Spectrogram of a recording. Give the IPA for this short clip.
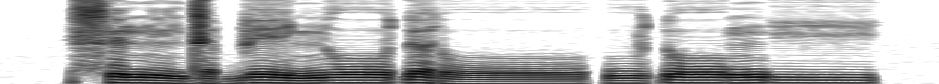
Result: s ɛ̃˧ n ĩ˨ d ɛ˨ b eː˦˨ ɲ oː˧ ɗ ə˦˨ ɾ oː˨ | u˨ ɗ oː˧ ŋ iː˧

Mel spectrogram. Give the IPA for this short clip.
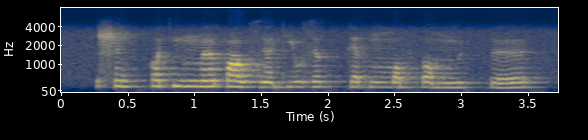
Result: ʂ ẽ ɡ kː ɔ tʲ mː œ̃ f ɑ w z œ̃ tʲ o w z ɵ ɡ kː ɛ f mː ɔ f ɠ ɔ mː ʉ k ɠ ø

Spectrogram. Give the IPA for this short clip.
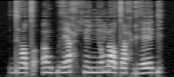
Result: dʱ ə˞ tˤ ḛ ʔ ɔ̃ w bʱ ɛ ħ ç ə̃ i̯ ɲ ɔ̃ m ɛ w tˤ ə˞ ħ ɡʱ ɛ ɡ

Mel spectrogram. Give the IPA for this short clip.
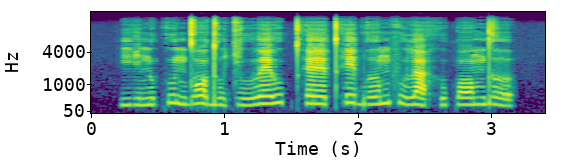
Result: j i˩ n u˧˥ k u˥˨ n d ɔː˥˨ d uː˧˩ t͡ɕ uː˩˧ ʋ ɛː˧˥ ʋ u˥˨ p̚ t̪ʰ ɛː˧ t̪ʰ e˥˨ b ɤː˧˥ m f u˩˧ l a˧˩ h u˥˨ p ɔː˧˥ m d ɤː˧˩

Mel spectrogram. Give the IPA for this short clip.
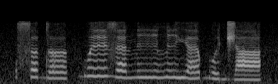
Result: s ə˦ d ə˧ | ɡʷ eː˦ z ɛ˧ n iː˧ l i˧ j ɛ˨˦ ɡʷ ɨ˨ d͡ʒ a˨

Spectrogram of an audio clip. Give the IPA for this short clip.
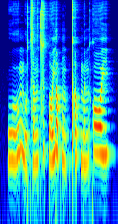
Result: w uː˨˥ m uː˨˩ t͡s ɐ˨˧ ŋ t͡s ɵ˥ t̚ ɔː˨˥ j ɐ˧ p̚ ŋ ɐ˨ k̚ pʰ ɐ˧ p̚ m ɵ˨˧ n k ɔː˥ j

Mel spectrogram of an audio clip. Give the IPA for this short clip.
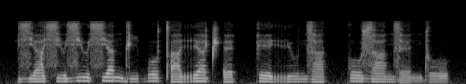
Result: zʲ a˨ sʲ ɯ˨ zʲ ɯ˦˨ sʲ a˦ n d i˨ ɓ o˦ tʼ a˨ rʲ a˦ t͡ʃʼ ɛ˨ kː e˦˨ rʲ u˨ n z a˨ kː o˦ z a˦ n z ɛ˨ n d o˨

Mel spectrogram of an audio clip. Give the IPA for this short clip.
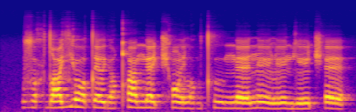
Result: z ʊ x dˤ ʊː zʲ ɔː t ɛ ə̯ ɾʲ ɔ̤ qʰ ɯː ŋ ɛ t͡ʃʰ ɔ̃ ɪ̯ l ɔ̤ ɡ tʰ ɯː ŋ ɛː n ẽː l ẽː ɡʲ ẽː t͡ʃʰ ɛː

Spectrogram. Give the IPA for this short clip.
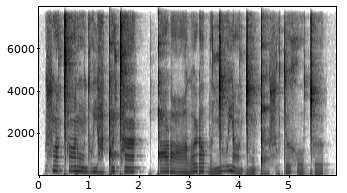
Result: sʷ ɑ̃˦ ǀʰ ɑ̃˦ ɾ õː˧ d o̤˧ j a̤˨ ǃ ə̃˦ ǀʰ ã˦ | ǃ ɑ˧ ɽ ɑː˨ lˠ ɵ˦ ɽ ʌ˦ b ə˨ ŋ͡ǀ o̤˦ j ɑ̃˨ ɡ͡ǀ õ˨ ǃ o̤˨ sʷ ə̤˨ t ɵ˦ x o˨˦ ǀʰ ɵ˧

